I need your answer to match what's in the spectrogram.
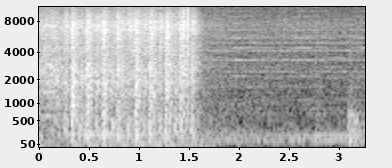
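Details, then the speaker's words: Honda Civic, key light flashing, cranked on 12-volt battery with ignition on; starter spins the engine at about three even beats a second but it never fires, crank no start from active immobilizer. "Okay, there is something that I'm seeing here. Can you see that? In as much as it's flashing, there is no way this car is gonna start."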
